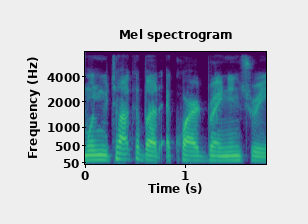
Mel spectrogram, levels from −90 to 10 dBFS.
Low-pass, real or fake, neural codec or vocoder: 7.2 kHz; real; none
